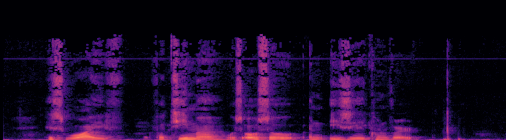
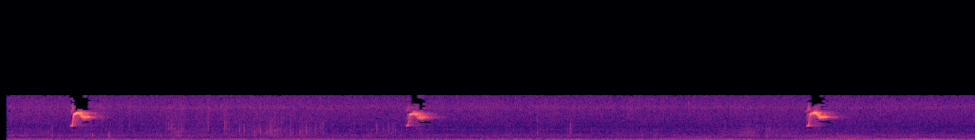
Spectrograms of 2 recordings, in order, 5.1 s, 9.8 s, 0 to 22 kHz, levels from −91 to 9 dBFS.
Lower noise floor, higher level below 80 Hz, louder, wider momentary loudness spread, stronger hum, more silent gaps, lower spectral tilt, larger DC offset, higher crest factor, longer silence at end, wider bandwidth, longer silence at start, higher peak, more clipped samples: about the same, -47 dBFS vs -47 dBFS; first, -46 dBFS vs -56 dBFS; second, -28 LUFS vs -19 LUFS; second, 19 LU vs 28 LU; neither; neither; first, -5.5 dB/octave vs -1 dB/octave; neither; about the same, 20 dB vs 24 dB; about the same, 0.15 s vs 0.25 s; first, 16.5 kHz vs 7.4 kHz; second, 0.05 s vs 0.2 s; about the same, -8 dBFS vs -6 dBFS; neither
